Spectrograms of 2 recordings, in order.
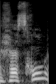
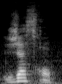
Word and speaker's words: Jasseron: Donc on est à Chasseron, Chasseron, Jasseron. Jasseron, mais Ouais. ça s'écrit PCH? Non, J. Ah, c'est un J.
